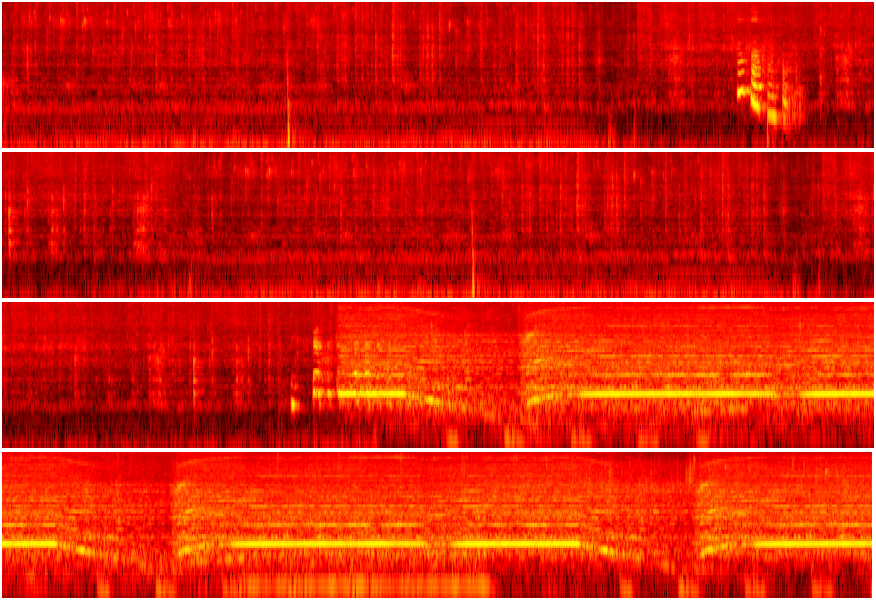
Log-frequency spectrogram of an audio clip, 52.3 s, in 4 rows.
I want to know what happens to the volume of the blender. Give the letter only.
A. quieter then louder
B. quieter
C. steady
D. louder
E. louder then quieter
C.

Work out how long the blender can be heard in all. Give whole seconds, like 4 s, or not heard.
21 s.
